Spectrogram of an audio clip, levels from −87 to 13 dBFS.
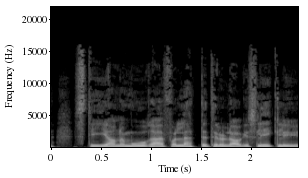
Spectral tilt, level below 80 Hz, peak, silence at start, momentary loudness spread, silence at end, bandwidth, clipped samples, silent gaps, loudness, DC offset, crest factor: -7 dB/octave; -52 dBFS; -8 dBFS; 0.25 s; 4 LU; 0 s; 16 kHz; under 0.1%; none; -23 LUFS; under 0.1%; 14 dB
